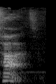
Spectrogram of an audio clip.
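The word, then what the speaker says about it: Thoth: God taught or looks like thought but it's pronounced taught and that's the that God is the moon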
